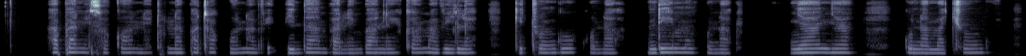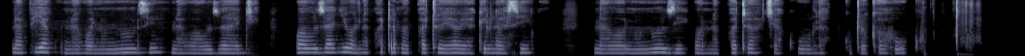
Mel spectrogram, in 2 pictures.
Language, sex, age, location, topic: Swahili, female, 18-24, Kisumu, finance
